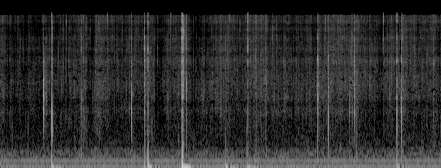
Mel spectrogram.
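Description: A loose sheet of clear plastic bubble wrap is held in bare hands, crumpled, squeezed and rubbed between the fingers and palm while fingertips press the air bubbles. Scattered sharp, bright crackles and pops stand out over a soft crinkling rustle, with the loudest snap near the middle. A steady low hum runs underneath throughout.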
